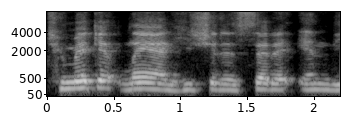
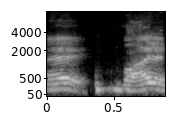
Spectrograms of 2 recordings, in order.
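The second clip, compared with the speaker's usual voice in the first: put-on deeper voice with added bass. Retelling what someone else said: deeper voice imitating a friend. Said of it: "you just put some bass in your voice and sounded like me".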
